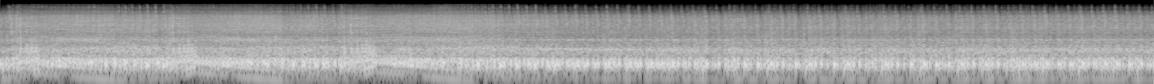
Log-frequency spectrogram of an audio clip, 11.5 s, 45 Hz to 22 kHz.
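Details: Rebuilt Matchless G12 twin (new crankshaft reground undersize with new shells, conrod, main bearing; scored barrels and pistons cleaned up) after road test; steady, even tick-over, no misses or knocks, running clean. Normal idle.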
